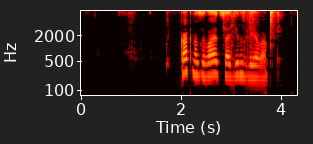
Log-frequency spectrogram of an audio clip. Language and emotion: Russian, neutral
